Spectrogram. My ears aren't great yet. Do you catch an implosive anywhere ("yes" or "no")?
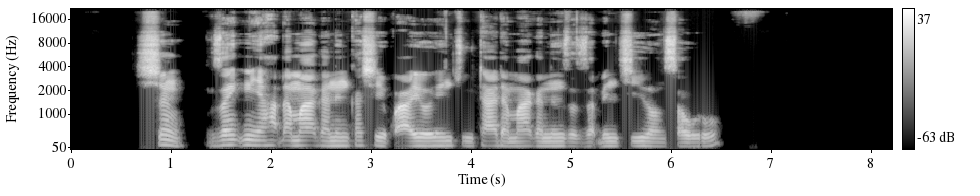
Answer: yes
